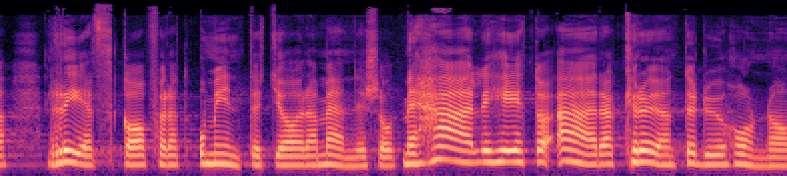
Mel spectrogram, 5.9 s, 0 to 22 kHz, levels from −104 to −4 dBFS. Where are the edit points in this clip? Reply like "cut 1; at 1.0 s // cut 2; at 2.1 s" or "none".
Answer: cut 1; at 3.0 s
